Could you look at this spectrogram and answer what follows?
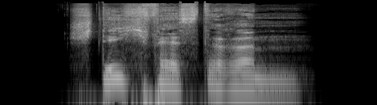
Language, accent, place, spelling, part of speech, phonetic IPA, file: German, Germany, Berlin, stichfesterem, adjective, [ˈʃtɪçˌfɛstəʁəm], De-stichfesterem.ogg
- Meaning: strong dative masculine/neuter singular comparative degree of stichfest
